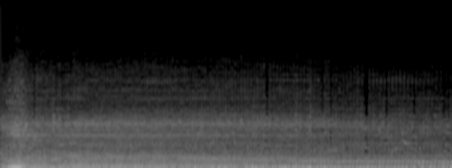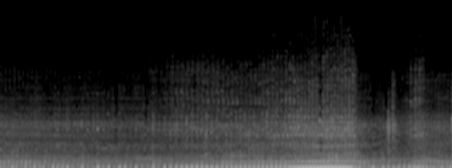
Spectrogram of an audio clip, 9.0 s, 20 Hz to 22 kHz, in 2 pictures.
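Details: Early-2000s Kawasaki KLX110 single-cylinder after kickstart, sprag clutch, carb cleaning, oil change, chain and sprockets: putters steadily with a quick rev swelling and settling back, running clean and even.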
